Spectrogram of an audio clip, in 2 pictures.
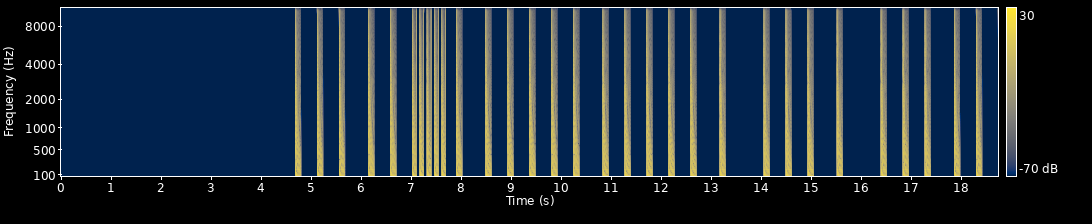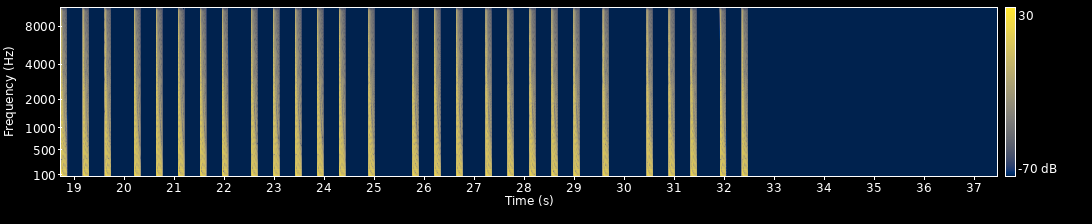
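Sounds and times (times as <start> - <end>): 
kick drum: 4.7 - 13.4, 14.1 - 15.7, 16.4 - 25.1, 25.8 - 29.8, 30.5 - 32.6.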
